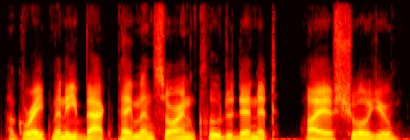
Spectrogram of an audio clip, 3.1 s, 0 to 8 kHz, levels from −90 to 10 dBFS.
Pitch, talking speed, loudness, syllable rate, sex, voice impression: 115 Hz, 235 wpm, -19 LUFS, 7.0 syllables/s, male, very masculine, slightly old, thick, muffled, slightly intellectual, sincere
